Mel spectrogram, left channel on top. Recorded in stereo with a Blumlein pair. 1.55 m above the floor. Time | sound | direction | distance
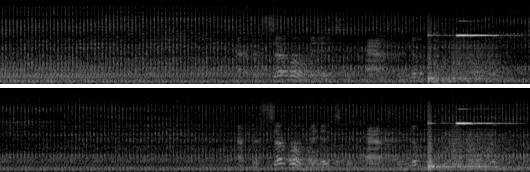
2.4 | a man speaking | 5° right | 5 m
4.3 | a fire alarm | 10° right | 5 m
